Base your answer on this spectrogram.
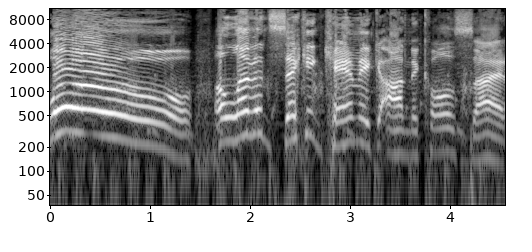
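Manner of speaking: very loud, high scream with long drawn-out whoa. Reacting in the moment, screaming. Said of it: "I'm sorry for screaming".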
